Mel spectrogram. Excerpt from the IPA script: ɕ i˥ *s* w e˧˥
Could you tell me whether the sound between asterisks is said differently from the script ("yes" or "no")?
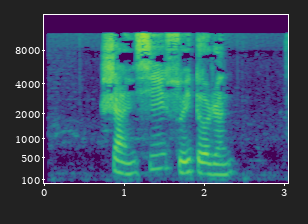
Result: no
